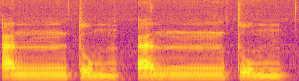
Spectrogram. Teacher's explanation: bunyi Nun sukunnya itu cenderung lebih jelas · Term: Ikfa akrab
